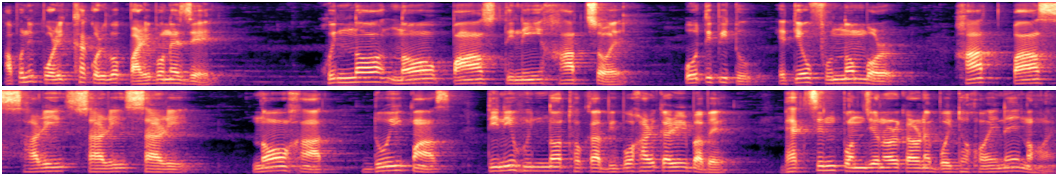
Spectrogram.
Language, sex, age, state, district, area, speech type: Assamese, male, 45-60, Assam, Charaideo, urban, read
